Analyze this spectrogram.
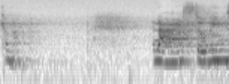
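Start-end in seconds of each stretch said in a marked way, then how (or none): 0.0-0.4 soft, gentle British grandpa; quiet, lightly British invitation; sweet British accent. Acted. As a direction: coax softly in a British accent. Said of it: "in his sweet British accent".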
